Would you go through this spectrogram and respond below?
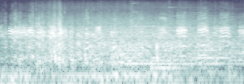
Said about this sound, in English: East Maui taro farmers are experimenting with a natural predator, the cayuga duck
